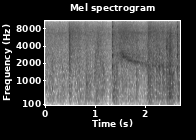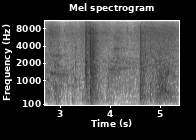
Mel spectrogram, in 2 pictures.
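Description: Large paper shopping bags rustling and bumping as they are carried past, with a string of short knocks and crinkles and a brief falling squeak about a second and a half in.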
